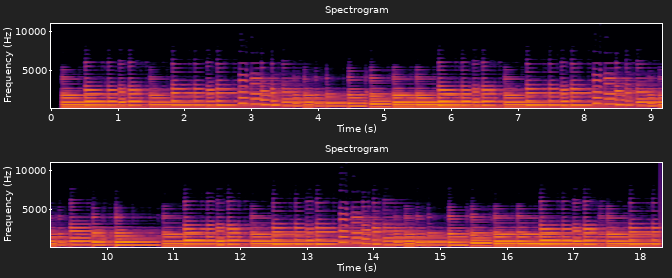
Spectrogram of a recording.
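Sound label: G major belmuse, irish mandolin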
